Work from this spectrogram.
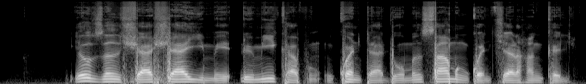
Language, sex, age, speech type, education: Hausa, male, 15-29, read, primary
